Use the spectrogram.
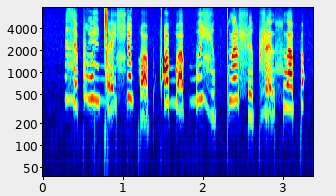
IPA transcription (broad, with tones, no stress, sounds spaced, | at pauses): z ɛ̰˥ p ʁʷ ə̃˥ ɡ͡ǀ ɛ̰˥ ɕ ə̃˥ qʷ a̰˩ p qʼ ʊ˥ b a̰˥ p b ə˥ ʑ ʊ˩ p tʷ a˥ ʂ i˩ p ʐ ɛ̰˥ sʷ a˥ p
